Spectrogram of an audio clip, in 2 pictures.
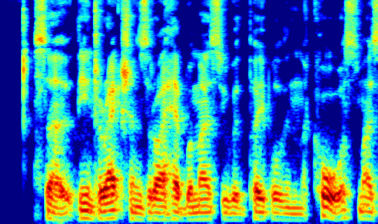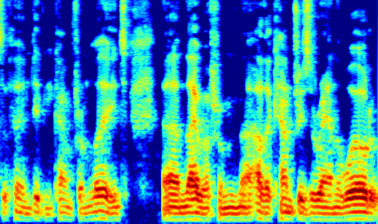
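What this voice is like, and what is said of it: Broad Australian accent, slight English traces. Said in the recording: “My accent is basically fairly broad Australian with a few smatterings of my English background left behind.”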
